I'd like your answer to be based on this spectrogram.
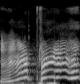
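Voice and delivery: shrill shout, pitched very high. Winnie grabs her new wand, waves it once, shouting. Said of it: "and shouted".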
